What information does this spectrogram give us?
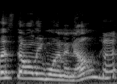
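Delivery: ordinary talk, nothing marked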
